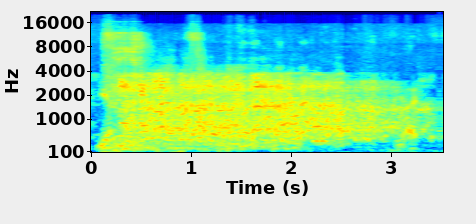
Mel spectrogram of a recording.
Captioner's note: laughter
